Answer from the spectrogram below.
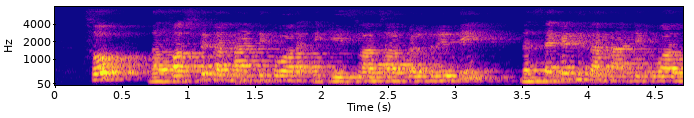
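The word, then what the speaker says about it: Aix-la-Chapelle: Ekisla-Chapel Treaty. Ekisla-Chapel. See, just listen clearly how I am pronouncing. Ekisla-Chapel Treaty. Ekisla-Chapel Treaty.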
